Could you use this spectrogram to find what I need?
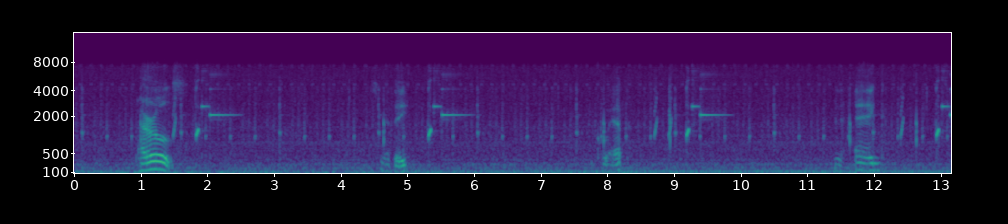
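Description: A young man speaks briefly and calmly near a microphone.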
